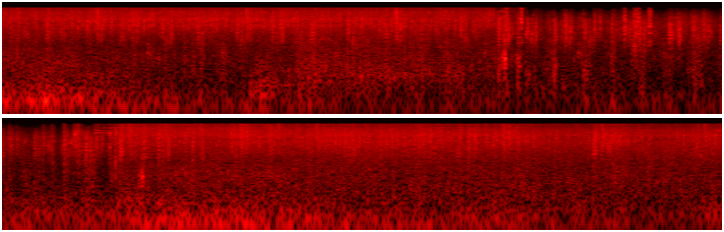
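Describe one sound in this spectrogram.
Footsteps splash through wet ground.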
